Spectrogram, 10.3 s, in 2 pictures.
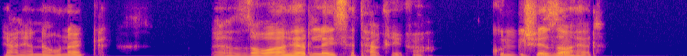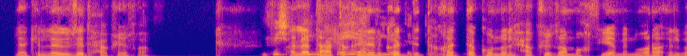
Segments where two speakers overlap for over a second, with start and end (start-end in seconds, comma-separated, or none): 7.3-8.6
